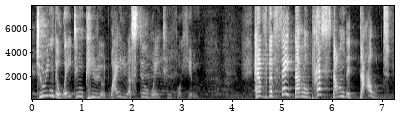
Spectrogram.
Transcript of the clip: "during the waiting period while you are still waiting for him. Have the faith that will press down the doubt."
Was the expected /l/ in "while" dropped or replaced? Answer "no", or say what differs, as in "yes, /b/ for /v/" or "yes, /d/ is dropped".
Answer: no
